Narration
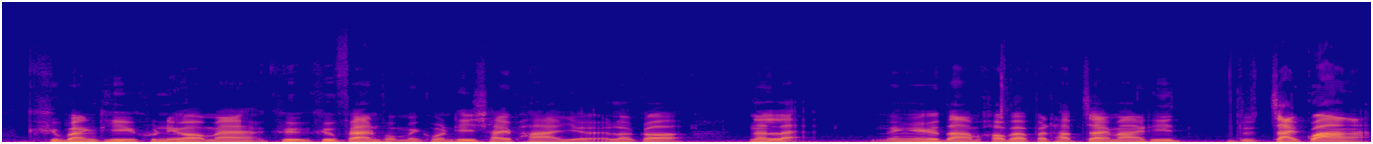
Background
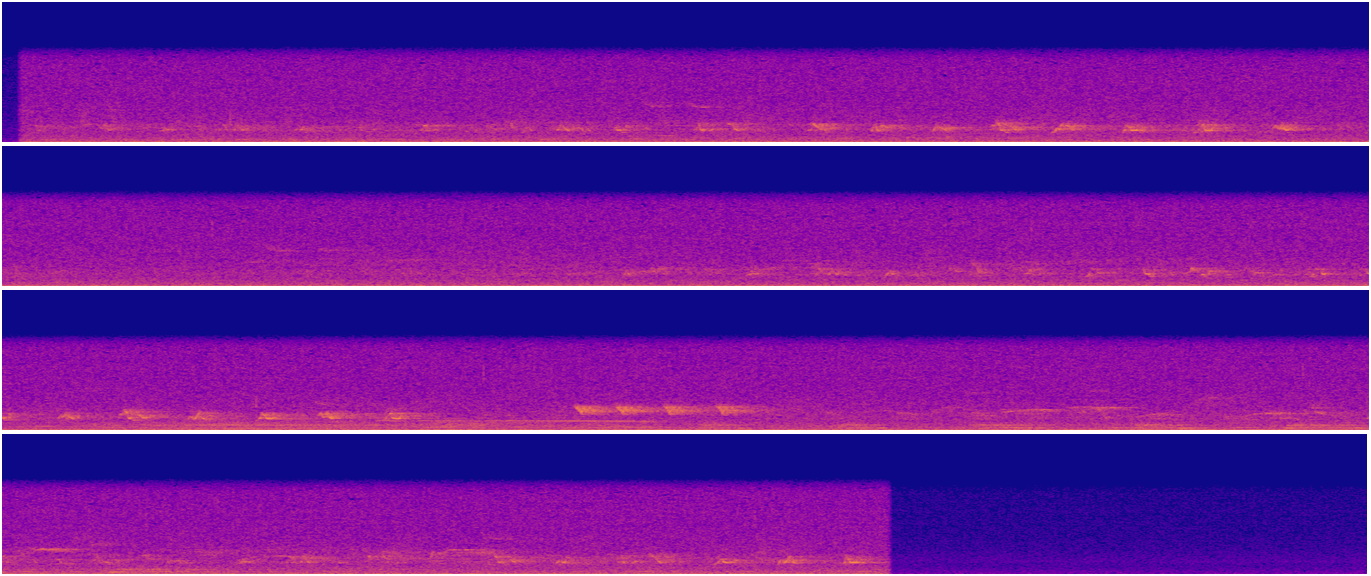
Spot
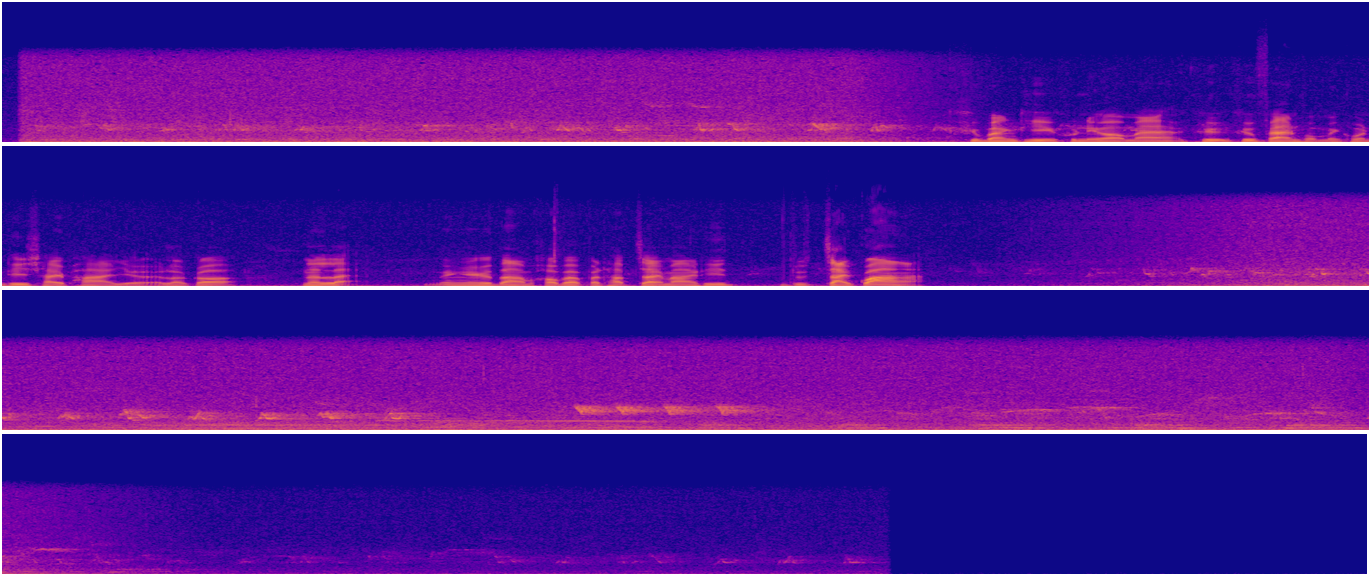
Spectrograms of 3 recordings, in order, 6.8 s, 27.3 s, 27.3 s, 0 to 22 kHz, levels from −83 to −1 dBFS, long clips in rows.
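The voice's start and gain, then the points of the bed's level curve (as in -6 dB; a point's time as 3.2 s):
4.60 s, +1.5 dB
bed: 4.24 s -1 dB
5.03 s -23 dB
11.72 s -23 dB
13.17 s -2.5 dB
20.3 s -2.5 dB
21.5 s -21 dB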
